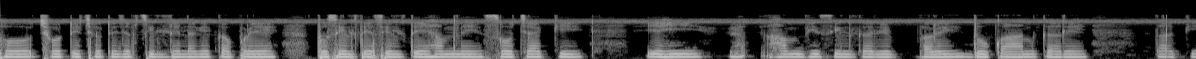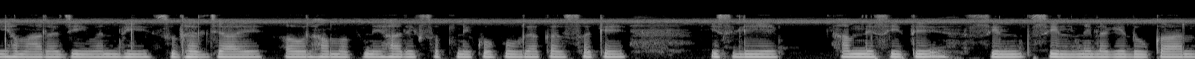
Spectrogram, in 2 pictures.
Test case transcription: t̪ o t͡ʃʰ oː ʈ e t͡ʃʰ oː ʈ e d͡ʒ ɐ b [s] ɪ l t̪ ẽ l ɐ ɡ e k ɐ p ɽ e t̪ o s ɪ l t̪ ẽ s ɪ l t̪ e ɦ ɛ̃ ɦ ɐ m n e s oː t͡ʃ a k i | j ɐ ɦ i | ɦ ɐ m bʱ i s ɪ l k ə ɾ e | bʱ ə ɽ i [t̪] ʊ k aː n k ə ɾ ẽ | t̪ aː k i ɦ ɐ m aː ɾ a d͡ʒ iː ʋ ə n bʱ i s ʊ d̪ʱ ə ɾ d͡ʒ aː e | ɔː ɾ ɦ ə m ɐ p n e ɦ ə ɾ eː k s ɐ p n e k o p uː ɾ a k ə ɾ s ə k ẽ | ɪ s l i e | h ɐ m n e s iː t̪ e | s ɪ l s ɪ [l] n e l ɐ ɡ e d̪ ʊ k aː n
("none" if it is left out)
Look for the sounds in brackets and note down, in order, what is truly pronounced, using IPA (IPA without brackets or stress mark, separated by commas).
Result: s, d̪, l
